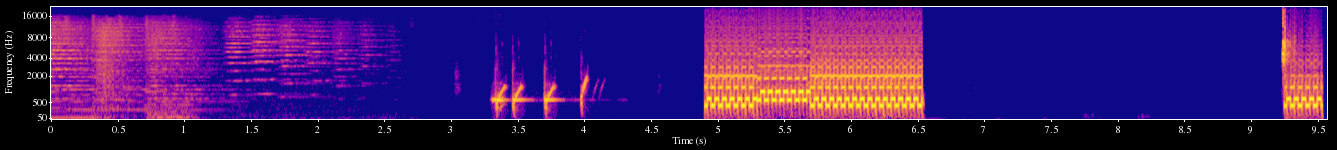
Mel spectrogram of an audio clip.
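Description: An outgoing phone call: a fading tone, a few quick dialing beeps, then a loud, steady buzzing ring lasting over a second, a pause, and the ring starting again. No voices.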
